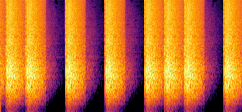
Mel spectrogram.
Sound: claps, claps, claps, claps, claps

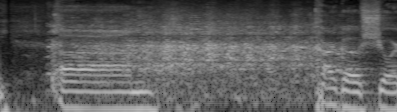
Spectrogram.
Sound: audience laughing

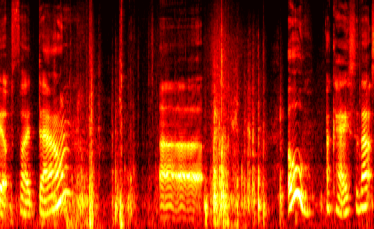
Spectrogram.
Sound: box clattering

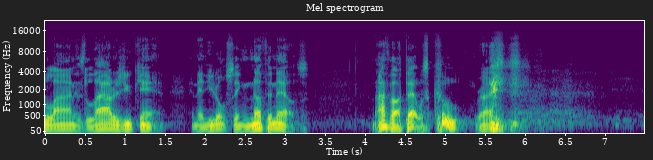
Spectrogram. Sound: laughs

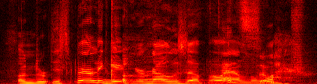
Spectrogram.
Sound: laughs

